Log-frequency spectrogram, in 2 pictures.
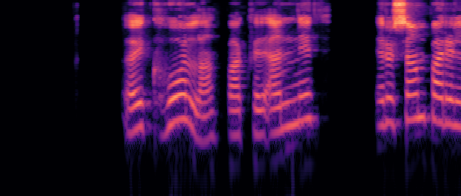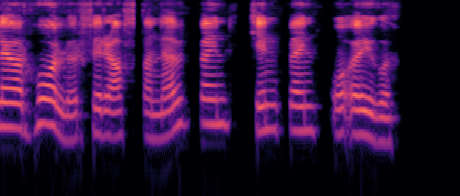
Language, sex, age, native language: Icelandic, female, 60-69, Icelandic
